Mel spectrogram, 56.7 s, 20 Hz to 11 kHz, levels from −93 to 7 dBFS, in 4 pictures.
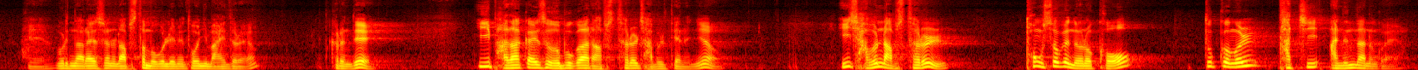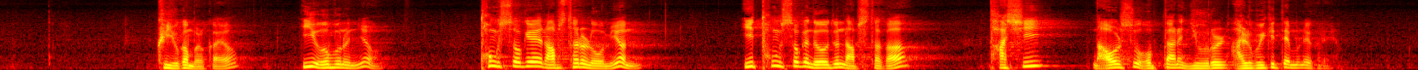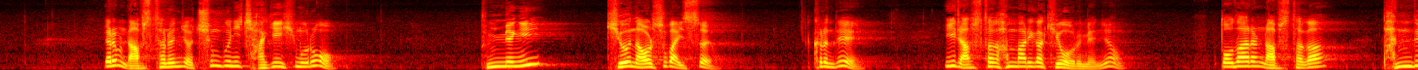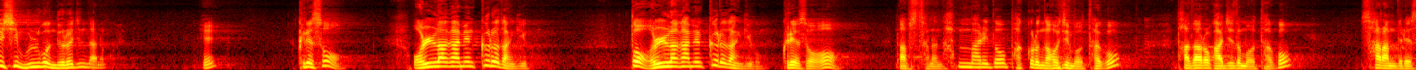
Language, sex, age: Korean, male, 40-59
